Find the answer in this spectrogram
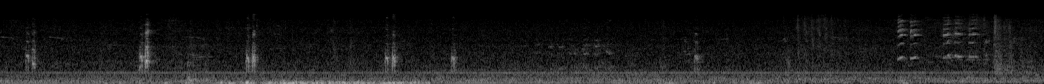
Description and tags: Quiet calls from a Green Aracari. Also heard at the end is the call of a Plush-crested Jay. Recorded with a Zoom H2.
aracari, aviary, bird, birds, exotic, field-recording, jay, toucan, tropical, zoo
